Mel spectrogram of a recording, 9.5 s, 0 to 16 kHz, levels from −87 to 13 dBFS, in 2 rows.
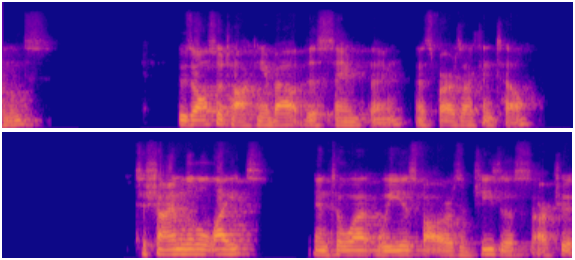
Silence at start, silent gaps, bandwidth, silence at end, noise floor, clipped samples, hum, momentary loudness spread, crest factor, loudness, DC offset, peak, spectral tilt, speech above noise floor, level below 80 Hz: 0 s; 0.63-1.15 s, 4.73-5.76 s, 7.21-7.29 s; 11.5 kHz; 0 s; under -90 dBFS; under 0.1%; none; 12 LU; 18 dB; -19 LUFS; under 0.1%; -2 dBFS; -6.5 dB/octave; over 71 dB; -56 dBFS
